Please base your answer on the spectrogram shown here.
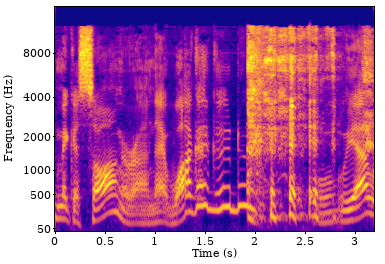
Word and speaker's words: Ouagadougou: Ouagadougou.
